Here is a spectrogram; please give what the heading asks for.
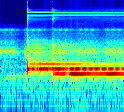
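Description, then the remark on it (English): A two-note electronic station alarm chime, a Blue Learner Pilot Alarm, sounds alone, with a second bright tone striking about half a second after the first, both ringing on in a steady, sustained shimmer. “This is a Blue Learner Pilot Alarm.”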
